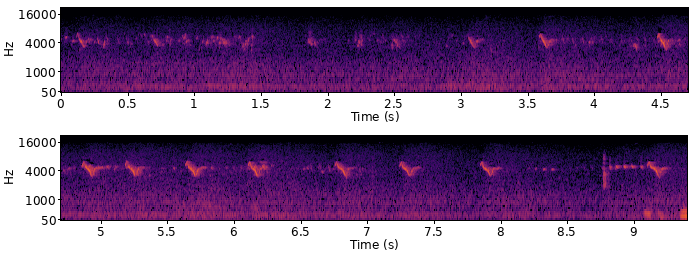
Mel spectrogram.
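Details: Eyebrowed thrush (Turdus obscurus) giving thin, high, sharp call notes about every half second, growing louder midway, over a faint low background hum.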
